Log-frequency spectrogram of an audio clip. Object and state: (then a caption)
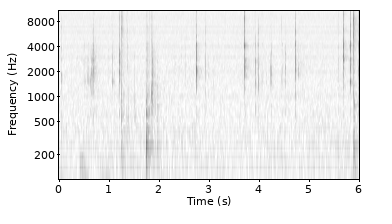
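Dry bar of soap being shaved. A small, solid, cream-white bar of dry soap with a paw decoration is held in the fingertips while its edges are shaved off with a metal utility knife blade. Thirteen crisp, bright cutting snaps and clicks come at an irregular pace, each dying away almost instantly over a quiet background.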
